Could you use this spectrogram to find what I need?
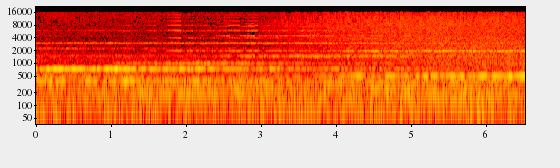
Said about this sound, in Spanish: voy a permanecer un rato en silencio para que las olas del mar y las frecuencias bineurales que escuchas de fondo terminen de abrirte a recibir el conocimiento más profundo.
